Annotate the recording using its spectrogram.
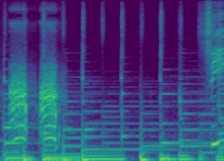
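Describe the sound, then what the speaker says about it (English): A duck gives loud, harsh quacks up close, two long calls followed by a quick run of shorter ones, alone with no voices. "Duck."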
